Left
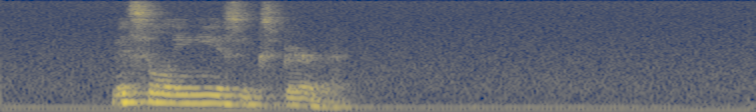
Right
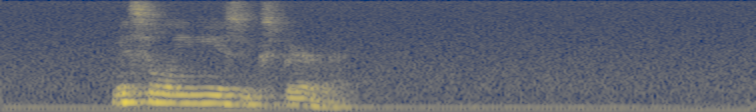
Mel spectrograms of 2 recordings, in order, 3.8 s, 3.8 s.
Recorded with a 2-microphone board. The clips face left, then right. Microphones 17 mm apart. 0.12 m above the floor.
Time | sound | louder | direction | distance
0.6 | a man speaking | even | 25° left (ahead or behind) | 1.1 m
